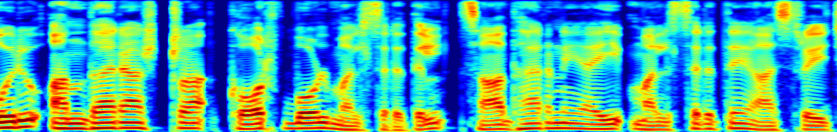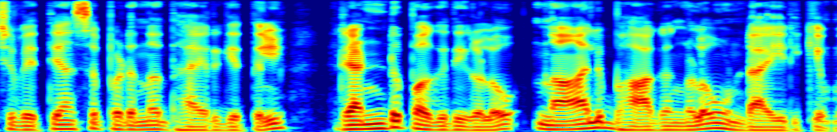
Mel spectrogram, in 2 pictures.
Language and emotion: Malayalam, neutral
